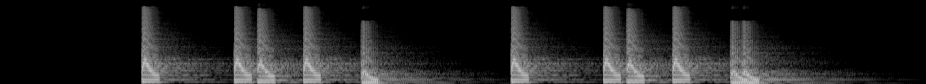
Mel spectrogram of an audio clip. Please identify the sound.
Instrument samples > Synths / Electronic
Ableton Live.Simple VST.Fury-800......Synth 130 bpm Free Music Slap House Dance EDM Loop Electro Clap Drums Kick Drum Snare Bass Dance Club Psytrance Drumroll Trance Sample .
